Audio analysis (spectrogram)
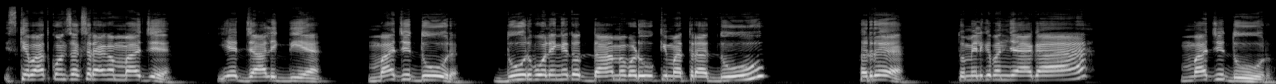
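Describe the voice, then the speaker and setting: A man's voice: high voice, takes it slowly, fairly bright tone, no echo, clean studio sound. A man teaching how to write words letter by letter, repeating each word and answering his own questions. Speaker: Hindi writing teacher. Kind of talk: slow step-by-step spelling lesson.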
